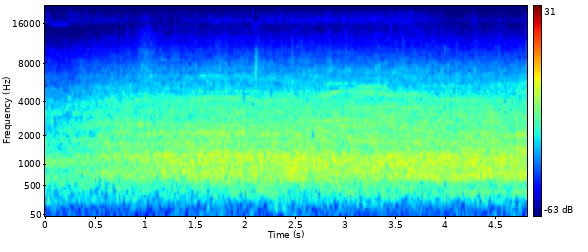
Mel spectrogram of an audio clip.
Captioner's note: audience cheering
